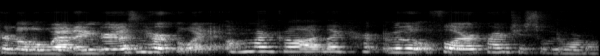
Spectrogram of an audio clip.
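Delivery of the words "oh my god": high, play-acted, weepy, tearful crying voice. Retelling a car scene where Waverley cries in her wedding dress: imitating Waverley crying. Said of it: "Waverley's crying in".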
